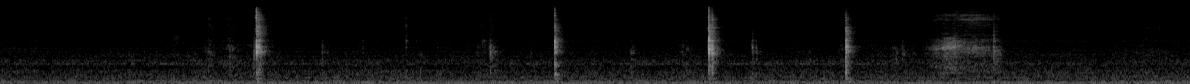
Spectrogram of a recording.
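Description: Four sharp plastic clicks, spaced a second or more apart, as a clear acrylic stamp block is knocked down onto a black ink pad to ink the stamp. Near the end there is a brief soft rustle of plastic being handled.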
